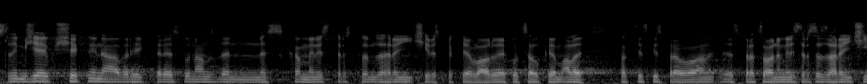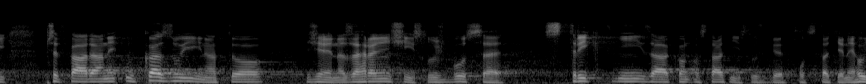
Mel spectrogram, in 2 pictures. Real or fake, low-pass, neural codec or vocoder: real; 7.2 kHz; none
